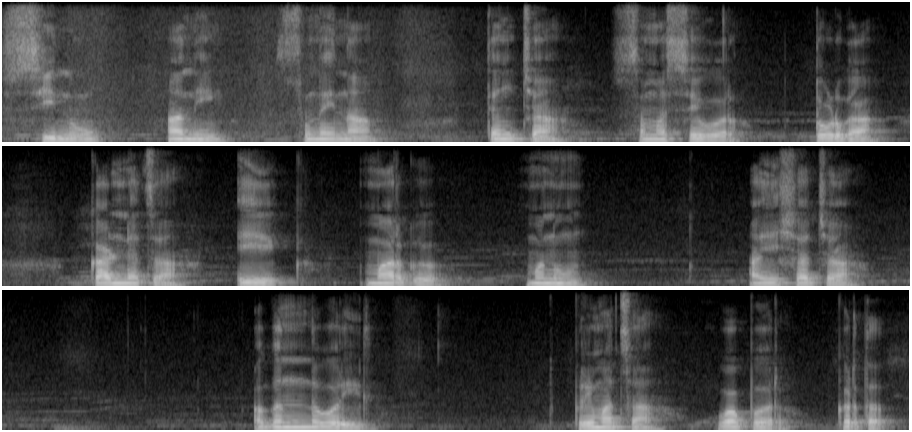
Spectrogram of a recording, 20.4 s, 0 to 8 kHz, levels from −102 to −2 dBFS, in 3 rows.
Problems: background sounds at intervals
